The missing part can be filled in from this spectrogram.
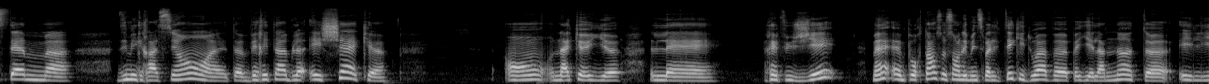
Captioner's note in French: voix de l'interprète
